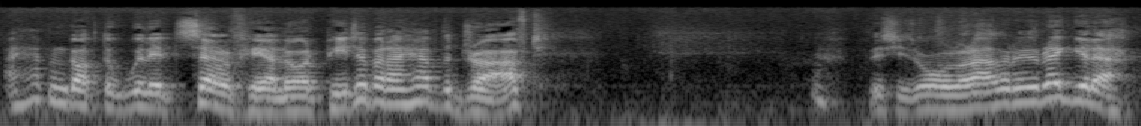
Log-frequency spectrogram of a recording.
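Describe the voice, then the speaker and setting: An actor playing a formal, obliging English solicitor in a British radio drama, speaking politely with a Received Pronunciation accent. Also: male voice, fairly high pitch, lively intonation, fairly quick. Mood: polite, confidential. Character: courteous, discreet English solicitor, a man of business.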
